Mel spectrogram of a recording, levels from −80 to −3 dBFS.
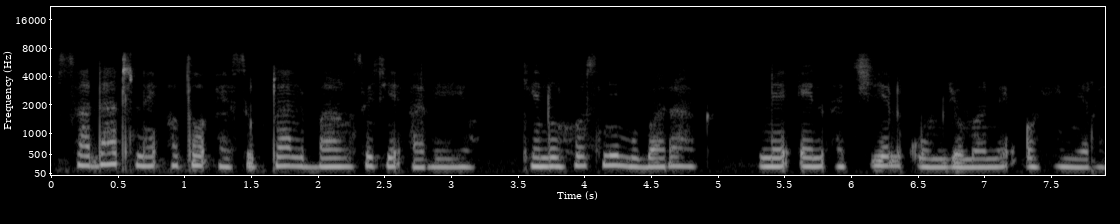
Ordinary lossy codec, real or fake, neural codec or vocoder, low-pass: none; fake; codec, 44.1 kHz, 7.8 kbps, Pupu-Codec; 7.2 kHz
